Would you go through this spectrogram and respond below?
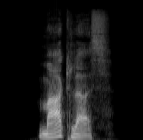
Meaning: genitive singular of Makler
- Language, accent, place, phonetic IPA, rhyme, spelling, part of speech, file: German, Germany, Berlin, [ˈmaːklɐs], -aːklɐs, Maklers, noun, De-Maklers.ogg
